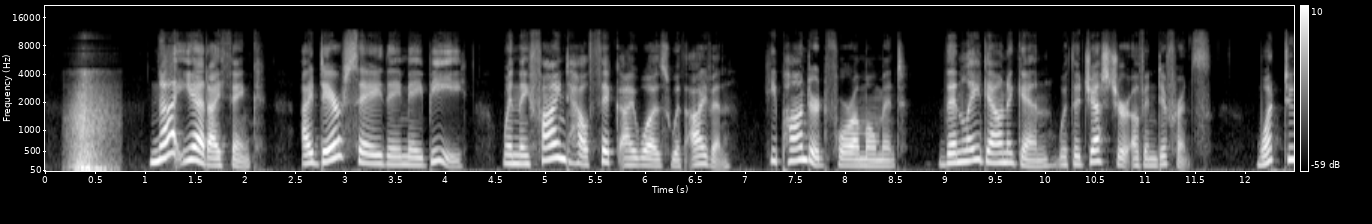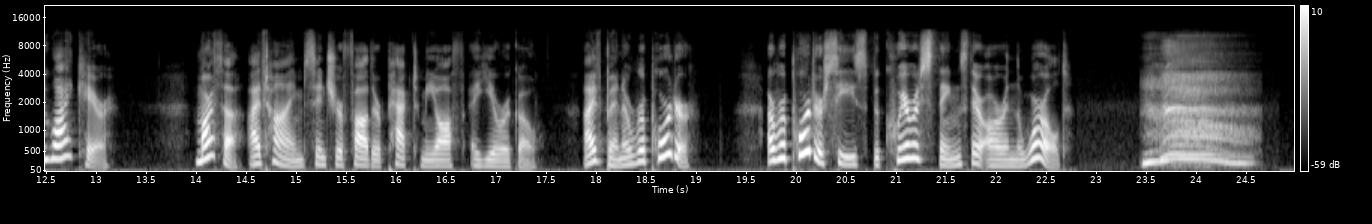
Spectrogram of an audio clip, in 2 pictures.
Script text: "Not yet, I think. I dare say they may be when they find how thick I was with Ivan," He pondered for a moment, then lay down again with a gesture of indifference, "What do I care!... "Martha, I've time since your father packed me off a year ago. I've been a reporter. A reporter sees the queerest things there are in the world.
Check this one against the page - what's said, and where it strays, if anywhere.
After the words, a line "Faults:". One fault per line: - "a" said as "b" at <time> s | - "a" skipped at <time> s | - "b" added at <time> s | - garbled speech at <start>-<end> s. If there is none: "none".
"Not yet, I think. I dare say they may be when they find how thick I was with Ivan," He pondered for a moment, then lay down again with a gesture of indifference, "What do I care!... "Martha, I've time since your father packed me off a year ago. I've been a reporter. A reporter sees the queerest things there are in the world.
Faults:
none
